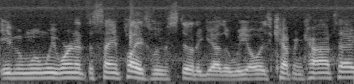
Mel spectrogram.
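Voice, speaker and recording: Very fast male speech with an American accent, medium pitch, a dark, mellow tone and ordinary pitch variation. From Michigan, Flint. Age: 40s. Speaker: former prisoner. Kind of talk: interview.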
